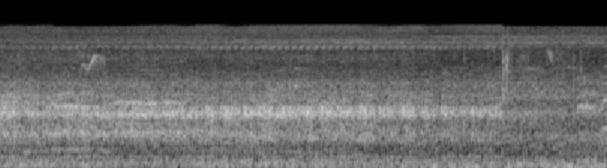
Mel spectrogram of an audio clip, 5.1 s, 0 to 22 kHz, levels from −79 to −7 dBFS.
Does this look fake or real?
fake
